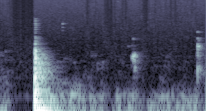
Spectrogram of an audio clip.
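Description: A single sharp knock about a third of a second in, followed by a few faint clicks and taps: hands handling the contents of an open aluminium briefcase.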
